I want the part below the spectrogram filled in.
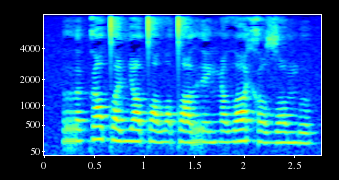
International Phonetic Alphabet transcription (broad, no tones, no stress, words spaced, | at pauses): rʌkʌtˤe ʎitˤɛ ðˤʌtˤɛre ŋiðˤixu zˤomu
